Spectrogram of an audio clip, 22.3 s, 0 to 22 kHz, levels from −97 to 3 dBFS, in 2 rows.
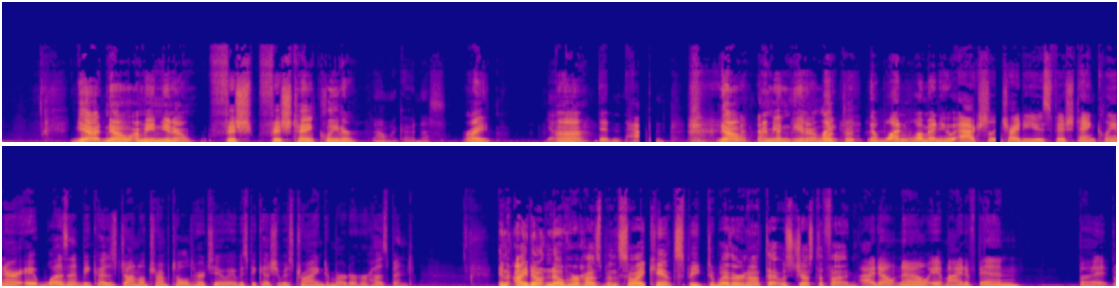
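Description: Around 6.37 to 6.56 s, just before "no I", the speech chops into a cluster of short silences, about 145 ms lost over 174 ms, the longest gap about 73 ms. A 58 ms hole follows at 9.94 s between "the one woman who" and "tried to use fish", then a 44 ms one at 17.59 s between "her husband so I" and "speak to whether or." Each cuts in abruptly and resumes as if the speech had kept going underneath. That's most likely a Bluetooth dropout, with packets arriving too late and getting discarded.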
